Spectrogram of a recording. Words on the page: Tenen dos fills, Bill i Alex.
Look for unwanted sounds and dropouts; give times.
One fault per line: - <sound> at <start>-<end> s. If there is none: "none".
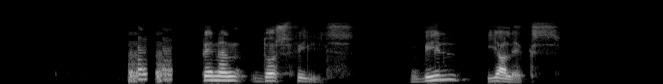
- laugh at 1.3-1.7 s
